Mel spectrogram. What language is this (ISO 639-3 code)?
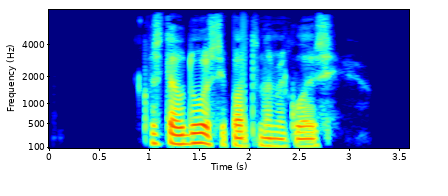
lav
